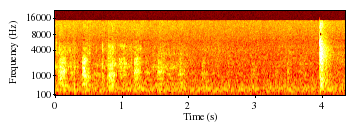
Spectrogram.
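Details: Male English Cream Golden Retriever puppy humping his toy elephant: quick, breathy panting in short puffs about every 0.4 seconds, fading out, then one sharp click near the end.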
